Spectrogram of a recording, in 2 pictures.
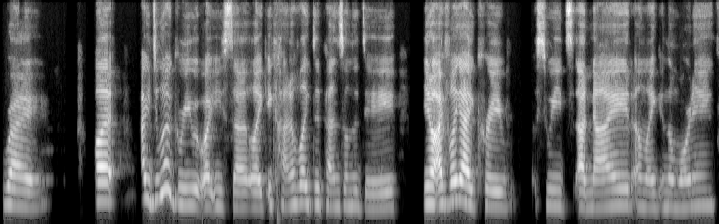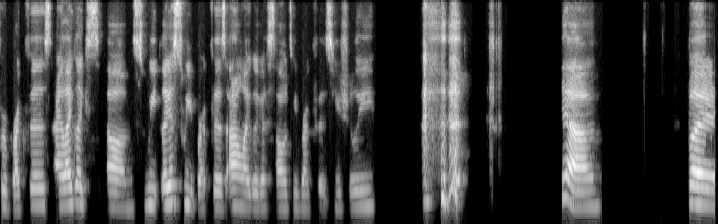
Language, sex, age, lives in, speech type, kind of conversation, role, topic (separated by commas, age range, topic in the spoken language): English, female, 18-19, United States, conversation, unstructured, none, Which do you prefer, sweet snacks or salty snacks, and why?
